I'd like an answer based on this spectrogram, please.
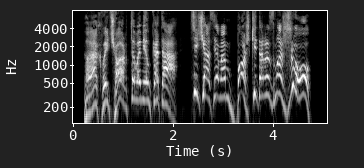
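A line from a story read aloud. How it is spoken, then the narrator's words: Shouting from behind. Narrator (Russian): кричал Баскомб у них за спиной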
